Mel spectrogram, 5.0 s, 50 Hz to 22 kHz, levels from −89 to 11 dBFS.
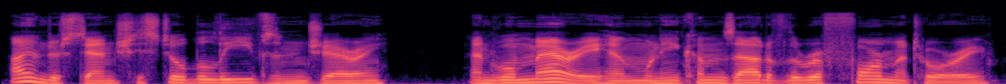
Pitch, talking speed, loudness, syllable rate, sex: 120 Hz, 215 wpm, -18 LUFS, 6.5 syllables/s, male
